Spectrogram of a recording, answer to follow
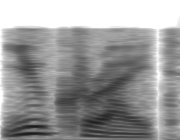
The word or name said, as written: eucrite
